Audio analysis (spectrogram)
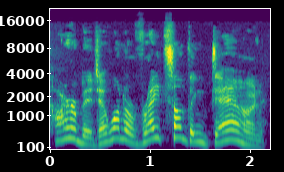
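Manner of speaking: high, whiny comic complaint; hammed-up indignation; mock outrage. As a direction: protest like a playfully wronged gamer. Mock rant about lost passwords.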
